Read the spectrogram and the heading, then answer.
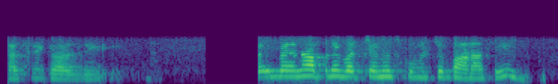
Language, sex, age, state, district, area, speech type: Punjabi, female, 45-60, Punjab, Mohali, urban, conversation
